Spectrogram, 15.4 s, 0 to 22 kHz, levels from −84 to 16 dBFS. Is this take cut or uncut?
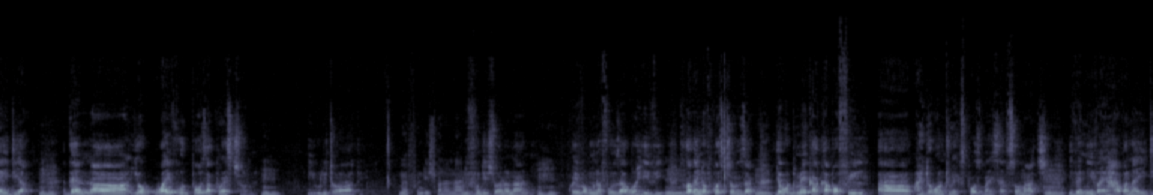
uncut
